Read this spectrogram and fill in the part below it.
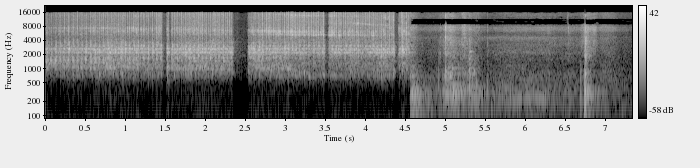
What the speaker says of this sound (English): I'll just cut it and sand it off.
